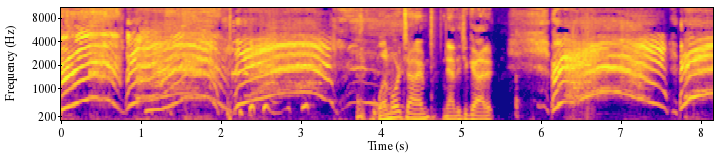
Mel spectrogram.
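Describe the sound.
A person voices a loud, wailing imitation of a bird call: long swooping cries with rising and falling pitch, repeated several times, broken up by brief spoken words in the middle.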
